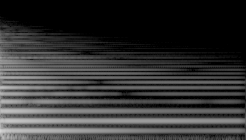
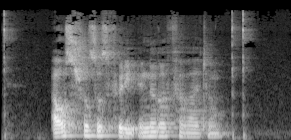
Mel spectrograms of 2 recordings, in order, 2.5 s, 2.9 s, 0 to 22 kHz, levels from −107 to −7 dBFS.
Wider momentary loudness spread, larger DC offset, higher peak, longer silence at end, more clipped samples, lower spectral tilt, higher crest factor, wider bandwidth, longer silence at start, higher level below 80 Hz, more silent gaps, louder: first, 20 LU vs 16 LU; neither; second, -16 dBFS vs -2 dBFS; second, 0 s vs 0.45 s; neither; about the same, -5.5 dB/octave vs -5 dB/octave; about the same, 20 dB vs 20 dB; second, 8.6 kHz vs 16.5 kHz; about the same, 0 s vs 0.05 s; about the same, -58 dBFS vs -60 dBFS; neither; second, -37 LUFS vs -21 LUFS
